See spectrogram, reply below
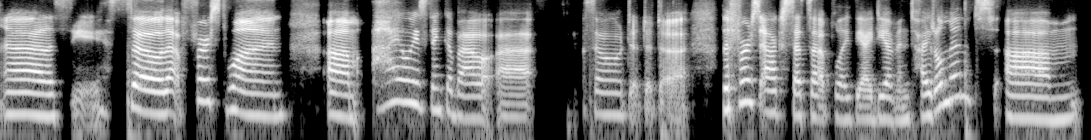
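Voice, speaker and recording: A woman's voice: mid-range voice, takes it slowly, vocal fry. A woman teaching a class, talking casually with lots of fillers and acting out lines. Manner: lively, acts out quotes with laughs and fillers. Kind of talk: classroom lesson on a play.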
